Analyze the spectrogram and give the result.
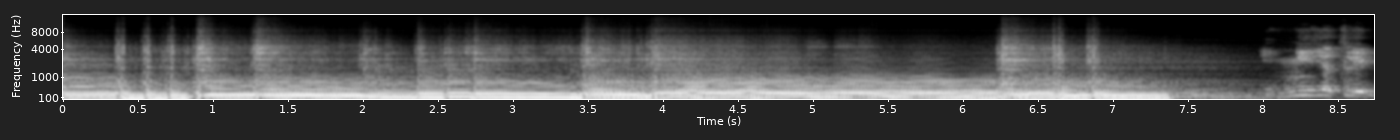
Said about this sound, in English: immediately the amplifier turns a gaining Marshall on a classic gain mode, plexi style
